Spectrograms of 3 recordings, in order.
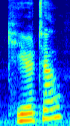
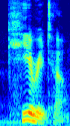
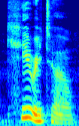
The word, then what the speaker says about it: Kirito: are difficult to pronounce is it kirito her intonation was slightly off so i repeated myself kirito kirito that's perfect that must have been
